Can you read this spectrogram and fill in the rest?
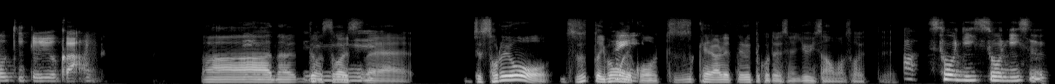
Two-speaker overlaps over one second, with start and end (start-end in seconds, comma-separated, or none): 2.4-3.7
